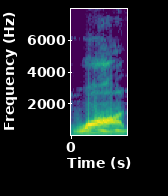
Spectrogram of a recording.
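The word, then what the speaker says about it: Yuan: becker don't think so kevin juan i think is how you say it yeah y-u-a-n yes you have not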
